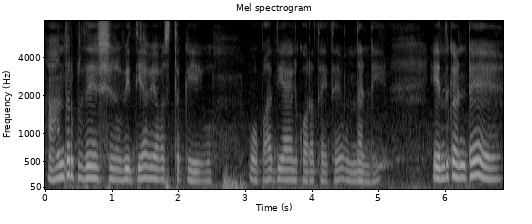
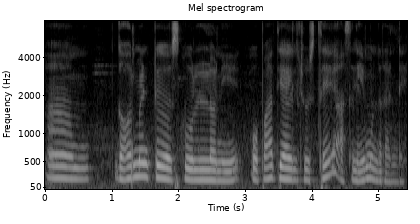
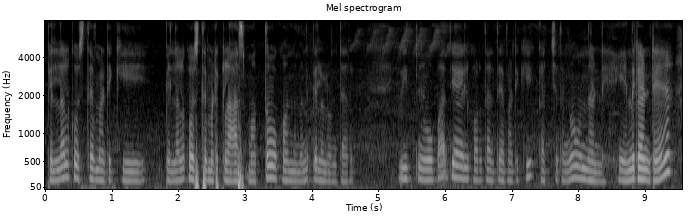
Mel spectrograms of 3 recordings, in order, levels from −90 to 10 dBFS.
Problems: background sounds at intervals, low volume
